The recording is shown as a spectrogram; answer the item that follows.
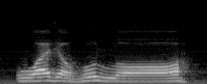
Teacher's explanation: ایکو sound کے ساتھ اس جیم کو پڑھیں گے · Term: حروف قلقلہ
